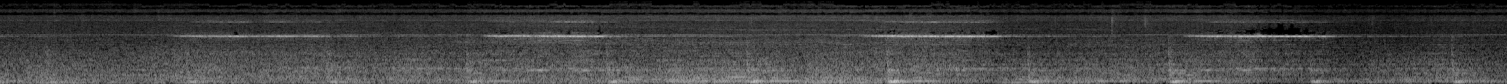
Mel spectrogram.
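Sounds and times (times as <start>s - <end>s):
lathe high-pitched squeal: 1.7s - 4.2s, 4.8s - 7.2s, 8.5s - 10.8s, 11.9s - 14.2s.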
